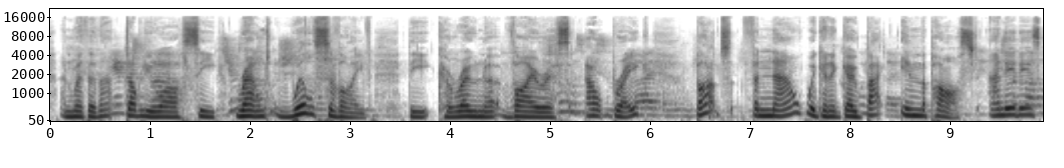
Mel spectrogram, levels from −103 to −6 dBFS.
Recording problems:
voice in the background; noticeable; throughout; 20 dB below the speech

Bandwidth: 16 kHz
